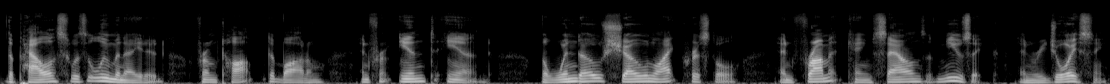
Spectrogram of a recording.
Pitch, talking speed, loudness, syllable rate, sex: 115 Hz, 145 wpm, -22 LUFS, 4.4 syllables/s, male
